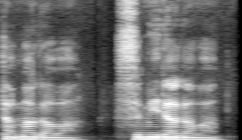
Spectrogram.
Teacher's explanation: Este fenómeno se llama rendac, un cambio fonético propio del japonés en el que al combinarse varias palabras, el sonido inicial de la segunda se vuelve sonoro · Por cierto, la palabra japonesa kawa, que significa río, se pronuncia así cuando está sola, pero cuando aparece al final de un nombre propio cambia a Gaba con sonido sonoro, como en tamagava, sigava.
